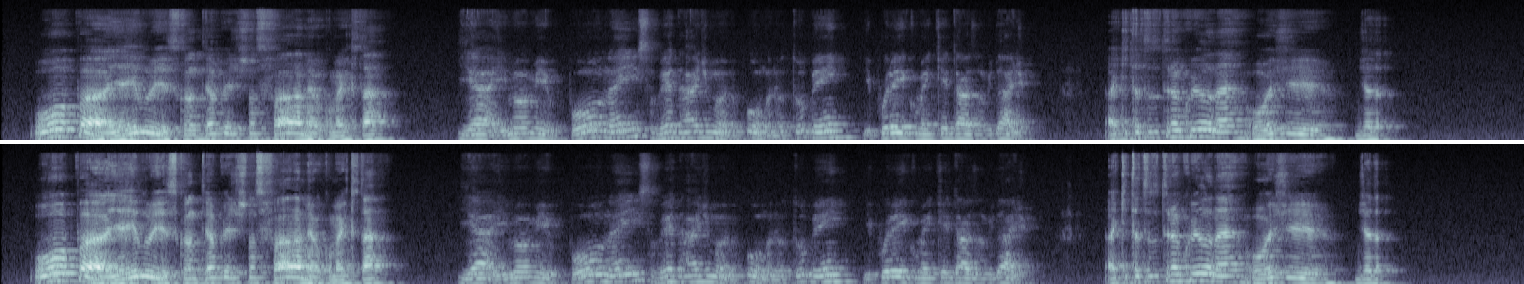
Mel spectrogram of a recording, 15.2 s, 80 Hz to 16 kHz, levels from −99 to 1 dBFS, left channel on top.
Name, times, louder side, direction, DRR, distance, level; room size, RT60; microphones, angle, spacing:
voice 1, 0.3-3.9 11.0-13.8, right 2 dB, 65° right, 2.6 m, -23 dB
voice 2, 4.6-10.2, equal, 50° left, 3.7 m, -31 dB
17.0 x 9.2 x 5.3 m
head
